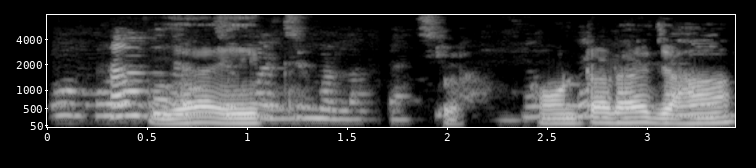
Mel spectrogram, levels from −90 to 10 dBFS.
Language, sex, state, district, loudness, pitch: Hindi, male, Bihar, Darbhanga, -14 LUFS, 180 Hz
